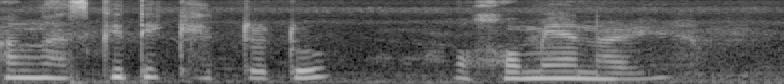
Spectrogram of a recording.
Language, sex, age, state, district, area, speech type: Assamese, female, 18-30, Assam, Goalpara, urban, spontaneous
